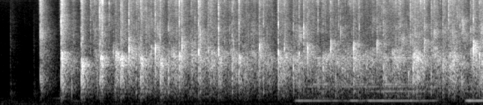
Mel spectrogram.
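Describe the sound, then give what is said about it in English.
A crowd at the Hudson Valley Writers Center bursts into steady applause after a song, dense overlapping clapping that starts abruptly and holds at a loud, even level, with a low sustained hum entering partway through. “Let's give them a round of applause for putting this.”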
